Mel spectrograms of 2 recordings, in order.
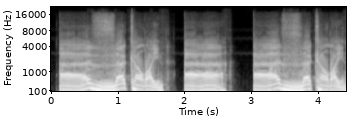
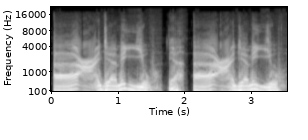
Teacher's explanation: Jadi hamzahnya tidak dibaca a secara tegas, ya, tapi a, ya, dibaca secara samar. Hamzahnya tidak betul-betul merapatkan antara kedua sisi makhraj atau antara sisi pangkal tenggorokan, ya. A tidak jelas seperti itu untuk hamzah yang kedua, ya. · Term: tashil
